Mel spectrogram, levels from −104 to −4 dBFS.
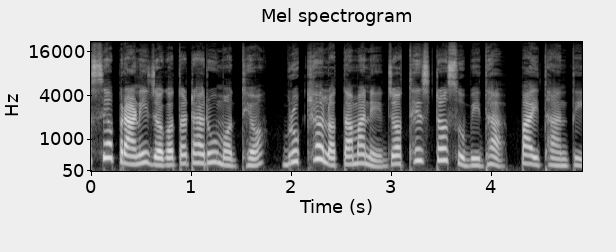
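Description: Listening to the speech here, nothing technical stood out at any point.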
